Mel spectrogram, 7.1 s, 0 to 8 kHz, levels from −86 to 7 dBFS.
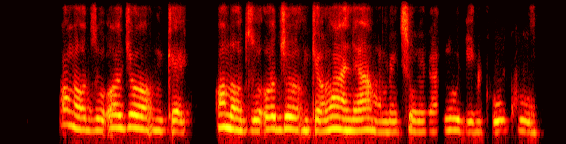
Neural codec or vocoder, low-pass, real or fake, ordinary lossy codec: codec, 24 kHz, 3 kbps, HILCodec; 7.2 kHz; fake; Opus, 16 kbps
